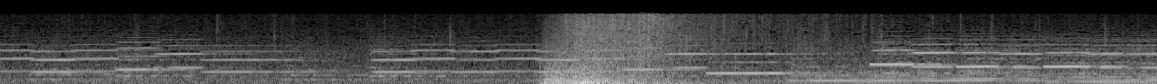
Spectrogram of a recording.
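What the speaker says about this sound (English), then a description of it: "Looks like the rain's dying down." Rain falls steadily in a video game scene, with a dense hiss under a layered musical score and a brief loud crash midway. No speech is heard.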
